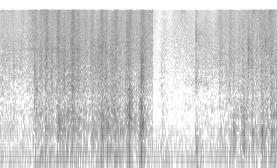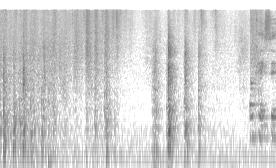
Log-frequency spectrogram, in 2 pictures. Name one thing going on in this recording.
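Fabric rustles and flaps as bedding is handled.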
